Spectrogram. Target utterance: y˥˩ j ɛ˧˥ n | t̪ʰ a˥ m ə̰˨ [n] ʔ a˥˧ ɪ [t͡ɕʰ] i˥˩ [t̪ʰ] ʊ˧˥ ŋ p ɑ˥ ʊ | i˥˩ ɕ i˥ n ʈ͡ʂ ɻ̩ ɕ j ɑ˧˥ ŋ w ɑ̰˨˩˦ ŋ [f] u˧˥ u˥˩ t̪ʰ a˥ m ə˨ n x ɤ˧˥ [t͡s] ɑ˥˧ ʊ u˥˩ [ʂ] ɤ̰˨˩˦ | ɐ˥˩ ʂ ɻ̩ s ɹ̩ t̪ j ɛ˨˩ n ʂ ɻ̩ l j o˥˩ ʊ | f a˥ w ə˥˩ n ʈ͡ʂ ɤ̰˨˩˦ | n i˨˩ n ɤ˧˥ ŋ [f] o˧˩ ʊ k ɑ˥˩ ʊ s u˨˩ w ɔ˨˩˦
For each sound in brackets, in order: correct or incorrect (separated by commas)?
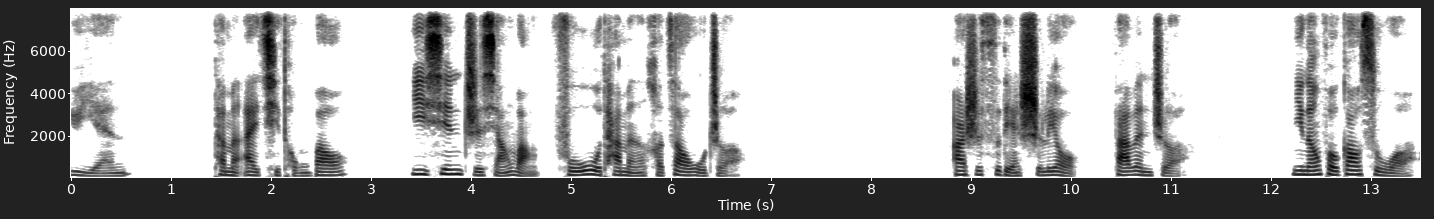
correct, correct, correct, correct, correct, incorrect, correct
